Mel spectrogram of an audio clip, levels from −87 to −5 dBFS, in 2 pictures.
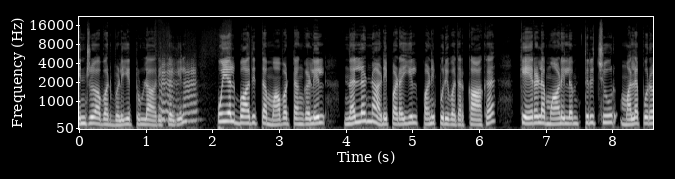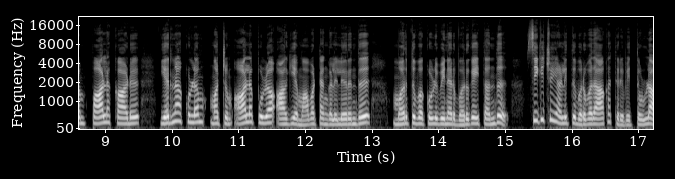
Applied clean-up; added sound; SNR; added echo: neural mask model RNNoise.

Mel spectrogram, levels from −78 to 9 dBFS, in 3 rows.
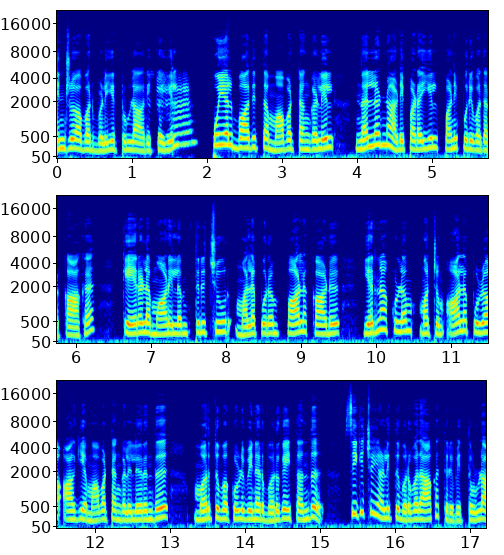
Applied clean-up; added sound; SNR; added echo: neural mask model Resemble Enhance denoiser.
